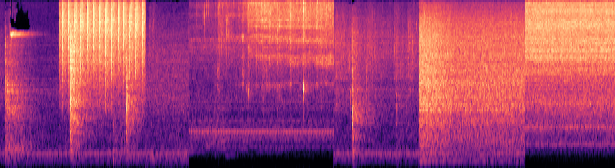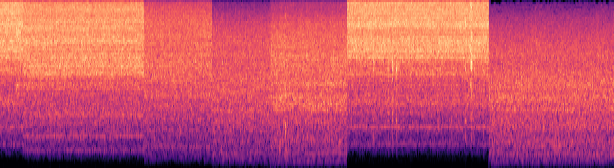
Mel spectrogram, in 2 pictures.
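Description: Cooking sounds cut together: clattering and a rapid run of clicks at the start, then steady sizzling of corned beef and corn frying in a small saucepan on a gas burner, stirred with a wooden spoon.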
